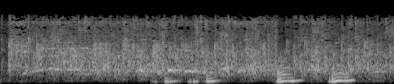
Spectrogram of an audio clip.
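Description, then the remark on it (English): A stand-up comedy audience claps loudly and steadily for the whole stretch after being asked to clap if they've done drugs with their parents, a dense wash of hands, with a few short vocal whoops or calls rising over the applause toward the end. “Clap if you've done drugs with your parents.”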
